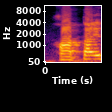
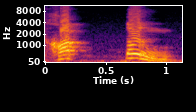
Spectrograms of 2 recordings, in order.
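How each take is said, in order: First: The t sound is short and single. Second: The t sound is held and doubled. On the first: The speaker calls it wrong. "Khotok itu tanpa tasdid" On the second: The speaker calls it right. "Tasdid, tak toknya tasdid"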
